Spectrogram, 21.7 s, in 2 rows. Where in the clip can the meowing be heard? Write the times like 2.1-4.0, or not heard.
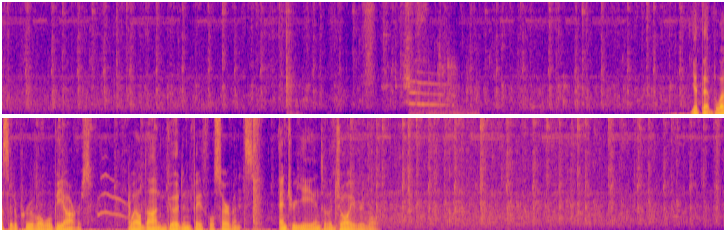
6.1-7.2, 12.2-12.8.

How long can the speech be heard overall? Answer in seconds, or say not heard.
6 s.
